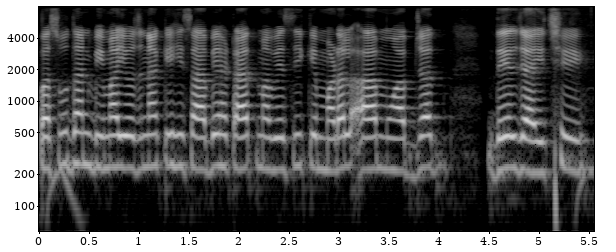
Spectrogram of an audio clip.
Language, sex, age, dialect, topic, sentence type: Magahi, female, 31-35, Western, agriculture, statement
